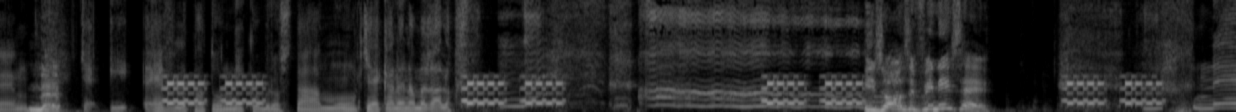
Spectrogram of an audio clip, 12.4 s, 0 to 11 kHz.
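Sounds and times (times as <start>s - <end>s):
speech: 0.0s - 4.9s, 8.6s - 10.0s
telephone ringing: 1.6s - 2.7s, 4.6s - 5.7s, 7.6s - 9.1s, 10.6s - 11.8s.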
